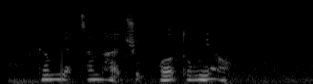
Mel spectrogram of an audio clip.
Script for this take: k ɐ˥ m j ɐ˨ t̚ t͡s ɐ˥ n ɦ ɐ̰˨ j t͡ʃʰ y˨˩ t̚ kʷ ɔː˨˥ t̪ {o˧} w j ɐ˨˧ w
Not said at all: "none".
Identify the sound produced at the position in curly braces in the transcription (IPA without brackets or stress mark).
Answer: o˥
